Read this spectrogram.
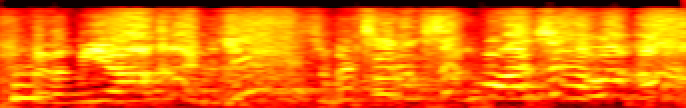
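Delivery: high accusing shriek; wife screaming at the attacker; horrified outcry. Acted. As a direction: scream at the killer in shock. Wife sees husband stabbed.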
